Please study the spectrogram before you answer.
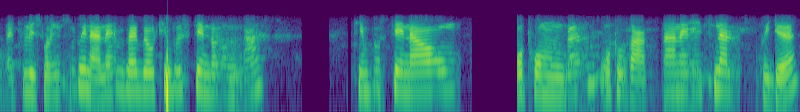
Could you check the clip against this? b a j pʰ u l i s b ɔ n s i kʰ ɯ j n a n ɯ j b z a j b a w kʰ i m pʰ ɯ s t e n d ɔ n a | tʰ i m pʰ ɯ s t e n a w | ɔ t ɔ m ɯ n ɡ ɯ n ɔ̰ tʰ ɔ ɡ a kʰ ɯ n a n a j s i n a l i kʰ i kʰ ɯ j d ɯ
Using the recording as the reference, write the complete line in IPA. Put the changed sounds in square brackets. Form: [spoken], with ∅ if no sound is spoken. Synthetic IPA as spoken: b a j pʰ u l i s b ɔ n s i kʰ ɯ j n a n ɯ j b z a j b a w [tʰ] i m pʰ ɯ s t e n d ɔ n a | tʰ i m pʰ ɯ s t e n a w | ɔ [tʰ] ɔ m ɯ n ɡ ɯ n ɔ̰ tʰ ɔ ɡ a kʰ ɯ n a n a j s i n a l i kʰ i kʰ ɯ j d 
